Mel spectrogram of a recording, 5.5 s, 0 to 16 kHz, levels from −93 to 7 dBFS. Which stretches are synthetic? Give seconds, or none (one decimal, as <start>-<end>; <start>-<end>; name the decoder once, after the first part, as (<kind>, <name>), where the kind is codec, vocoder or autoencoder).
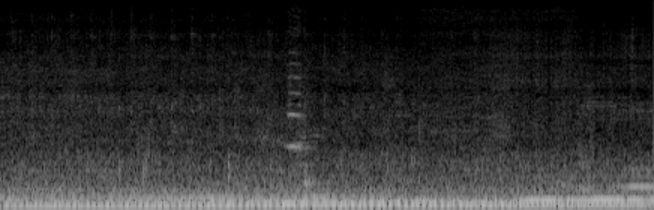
none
